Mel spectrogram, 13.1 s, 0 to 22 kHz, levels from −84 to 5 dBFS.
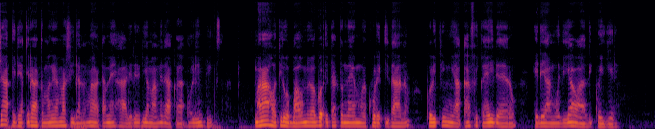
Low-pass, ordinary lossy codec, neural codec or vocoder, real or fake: none; none; codec, 44.1 kHz, 2.6 kbps, SNAC; fake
